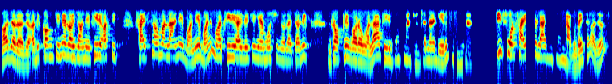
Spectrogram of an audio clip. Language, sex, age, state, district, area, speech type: Nepali, female, 60+, West Bengal, Kalimpong, rural, conversation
